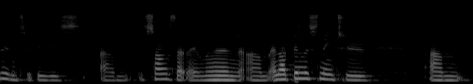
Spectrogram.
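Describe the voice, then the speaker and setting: A woman speaks with an Australian accent at medium pitch. Her pace is moderate and her intonation fairly even. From Australia (Perth, Western Australia). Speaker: jazz bassist and composer. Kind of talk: interview. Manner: many fillers (um).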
